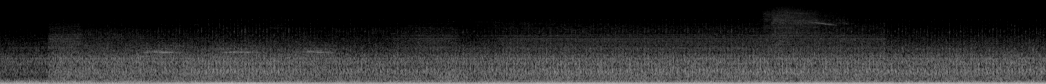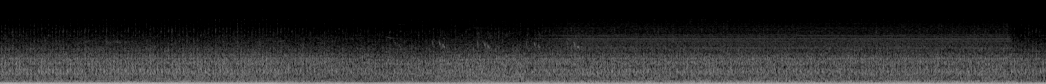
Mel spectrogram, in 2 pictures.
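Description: A diesel engine idles with a steady low rumble.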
